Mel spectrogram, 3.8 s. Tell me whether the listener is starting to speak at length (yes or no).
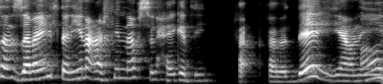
yes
